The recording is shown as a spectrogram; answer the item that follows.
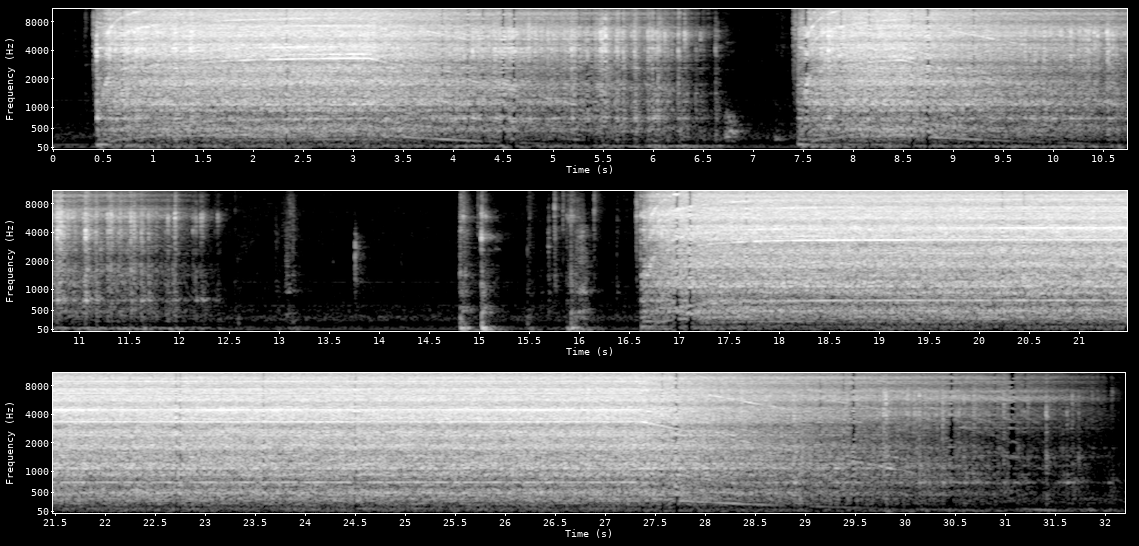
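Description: Countertop blender grinding chunks of pancake and raw carrot in three runs: about six seconds, about five seconds, then about eleven seconds. At the end of each run the motor's whine falls in pitch as it spins down after being switched off. In the pause before the last run there are two brief thumps.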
